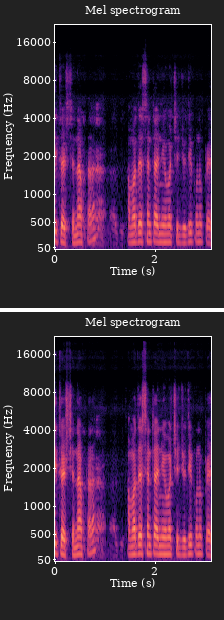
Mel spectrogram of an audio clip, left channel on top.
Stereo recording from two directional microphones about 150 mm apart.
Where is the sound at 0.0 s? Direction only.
25° right (ahead or behind).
